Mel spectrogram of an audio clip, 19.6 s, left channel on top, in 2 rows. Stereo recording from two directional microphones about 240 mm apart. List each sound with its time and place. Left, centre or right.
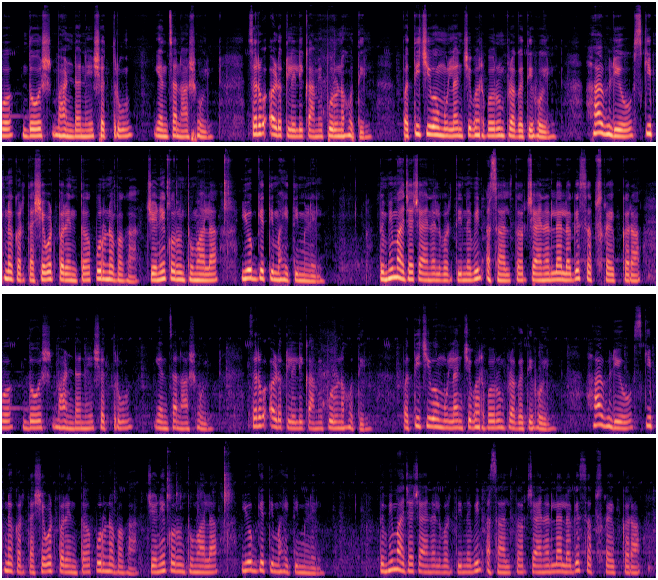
0.0 s speech: left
